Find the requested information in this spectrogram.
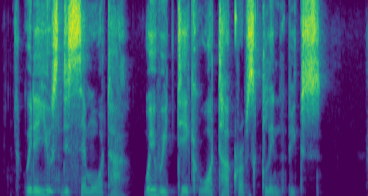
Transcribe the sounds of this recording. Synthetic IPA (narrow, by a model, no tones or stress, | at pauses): widejusdisẽmwɔ̰tʰə | wɛwitʰekʰwɔtʰəkʰɹɔ̰psklĩnpiks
